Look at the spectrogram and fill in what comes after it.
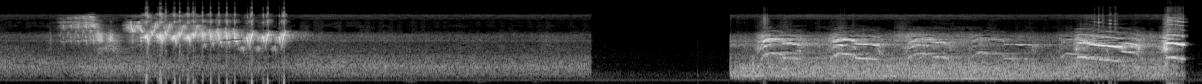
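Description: Two recorded bird calls of unnamed species. The first is a brief, fast chattering trill over steady hiss. After a second or so of dead silence, a second recording of short, repeated chirping notes plays and cuts off suddenly.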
